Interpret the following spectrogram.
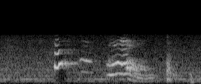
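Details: Three-month-old Golden Retriever pup Buddy, reluctant to come down a step and newly fitted with a collar he dislikes, lets out short tonal whining yelps that rise and fall, indoors with a person nearby.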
